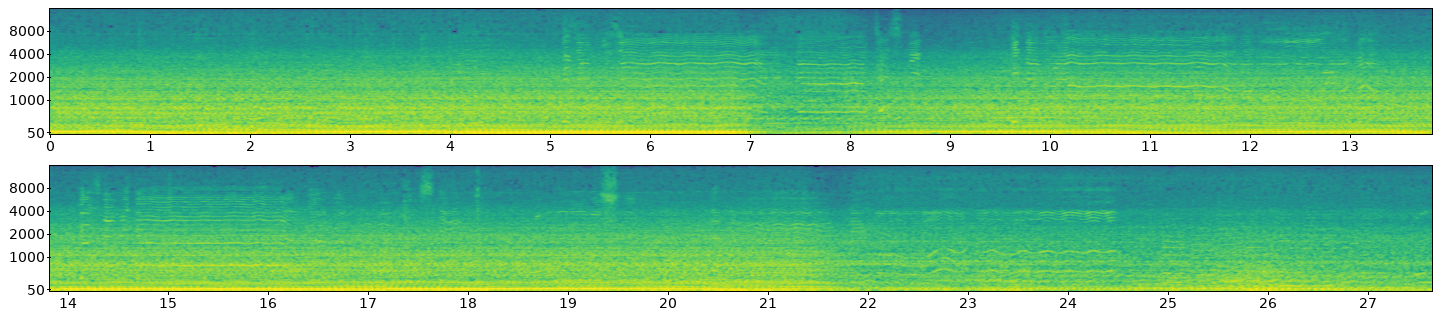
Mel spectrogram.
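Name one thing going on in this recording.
A large engine hums steadily as a bus drives along a road.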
